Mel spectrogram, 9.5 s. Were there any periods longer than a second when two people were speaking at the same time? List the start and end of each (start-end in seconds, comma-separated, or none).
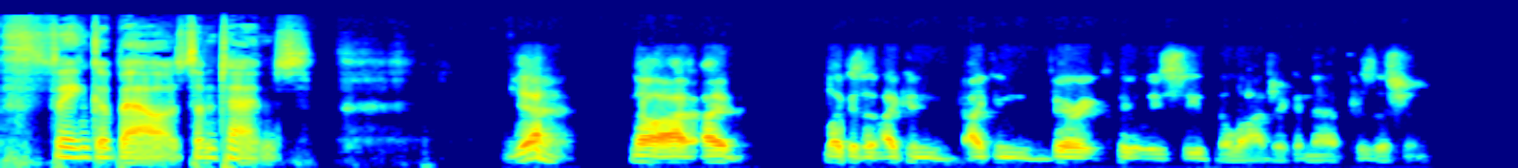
none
